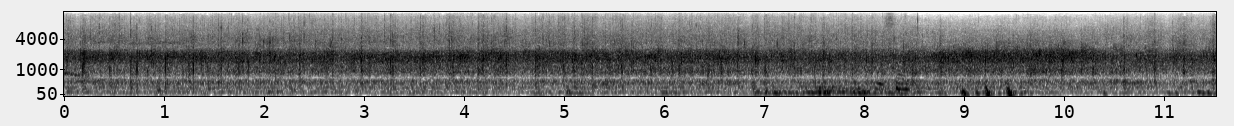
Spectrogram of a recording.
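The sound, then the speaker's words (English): A church audience applauding as a speaker is welcomed to the stage on Mother's Day 2014, a dense, steady wash of clapping that holds at an even level throughout. “it is my privilege and honor to welcome to the stage of this church on Mother's Day 2014, Charisse McIntosh. Give it up for our church.”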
